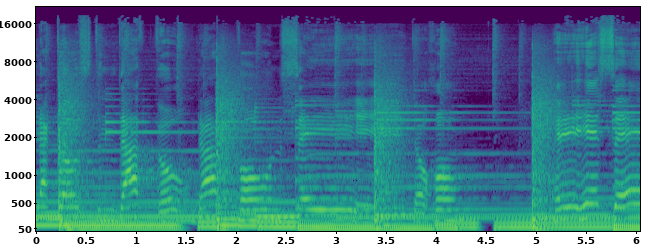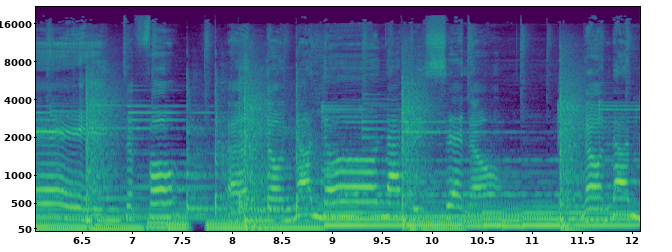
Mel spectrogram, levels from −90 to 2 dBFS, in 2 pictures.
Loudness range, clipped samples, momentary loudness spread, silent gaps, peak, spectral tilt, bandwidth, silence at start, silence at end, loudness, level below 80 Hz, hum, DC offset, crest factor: 2 LU; under 0.1%; 4 LU; none; -4 dBFS; -5.5 dB/octave; 19 kHz; 0 s; 0 s; -20 LUFS; -26 dBFS; none; under 0.1%; 14 dB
